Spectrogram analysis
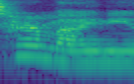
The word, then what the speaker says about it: Hermione: I liked Hermione, like, standing up to Cho, being like, okay,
